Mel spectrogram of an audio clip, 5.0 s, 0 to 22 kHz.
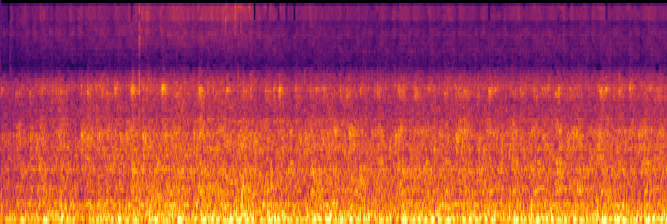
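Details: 1995 Chevy 3500 one-ton with 6.5L diesel, cold start after hard starting: deep, uneven, lumpy clatter with the truck shaking and heavy smoke. Rough cold idle, cause not pinned down.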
